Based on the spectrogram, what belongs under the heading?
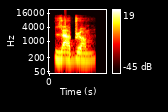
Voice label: "labrum", Indian

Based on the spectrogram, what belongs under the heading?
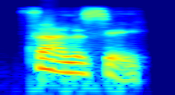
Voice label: "fallacy", Indian

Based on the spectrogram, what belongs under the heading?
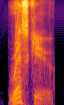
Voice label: "rescue", British

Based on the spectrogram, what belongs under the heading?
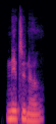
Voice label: "nitinol", Indian

